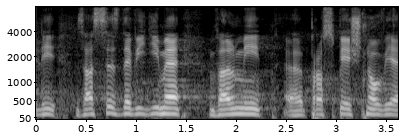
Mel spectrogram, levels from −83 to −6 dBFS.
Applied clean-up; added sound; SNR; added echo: none; none; none; none.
